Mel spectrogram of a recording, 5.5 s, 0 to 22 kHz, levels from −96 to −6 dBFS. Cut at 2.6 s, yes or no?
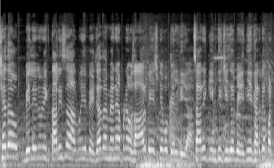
no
